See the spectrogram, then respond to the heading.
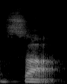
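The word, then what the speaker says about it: sağ: So this is effectively pronounced as da. Okay? Da. Da means mountain. Da. Or sa.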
